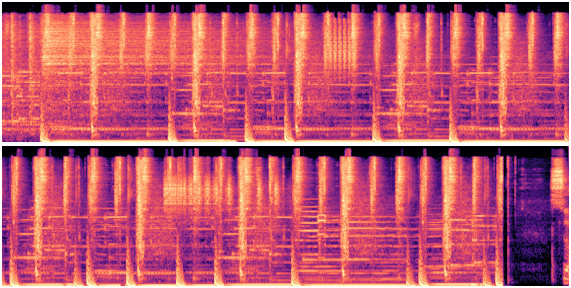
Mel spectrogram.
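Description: Electronic track produced in Ableton with a programmed drum rack, playing loud and steady with punchy kicks, snappy percussive hits and sustained synth tones, cutting to a brief silence near the end.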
